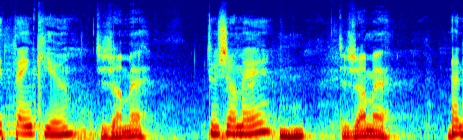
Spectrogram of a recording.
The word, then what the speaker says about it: tizameh: De jamais.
